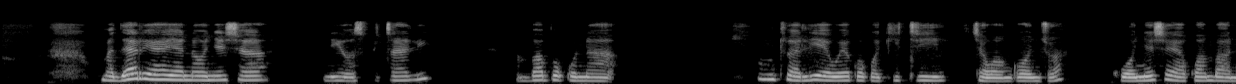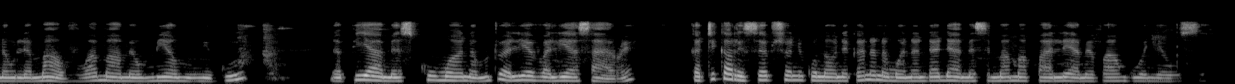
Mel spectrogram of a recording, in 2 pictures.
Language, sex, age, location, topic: Swahili, female, 25-35, Nairobi, health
